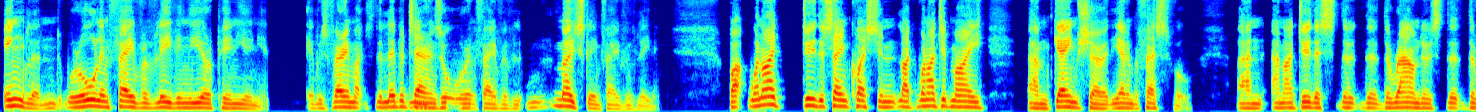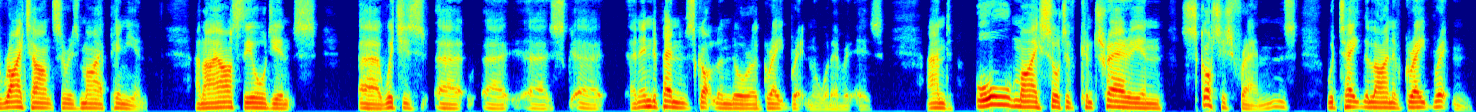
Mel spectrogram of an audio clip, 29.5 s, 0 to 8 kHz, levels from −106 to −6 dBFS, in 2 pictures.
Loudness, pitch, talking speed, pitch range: -25 LUFS, 130 Hz, 200 wpm, 115-145 Hz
